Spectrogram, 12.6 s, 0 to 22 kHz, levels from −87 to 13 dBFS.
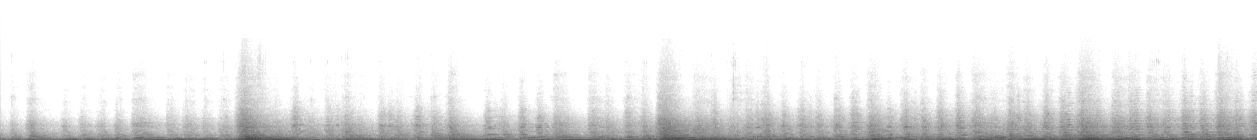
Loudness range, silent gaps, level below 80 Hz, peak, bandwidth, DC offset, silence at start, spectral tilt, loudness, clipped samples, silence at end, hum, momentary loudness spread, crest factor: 3 LU; none; -38 dBFS; -8 dBFS; 8 kHz; under 0.1%; 0 s; -8.5 dB/octave; -29 LUFS; under 0.1%; 0 s; none; 10 LU; 18 dB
